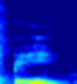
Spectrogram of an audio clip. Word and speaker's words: PAYE: Under direct taxes, we have direct taxes are also referred to as payee, and that is spelled P-A-Y-E, which is an acronym which means pay as you earn.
